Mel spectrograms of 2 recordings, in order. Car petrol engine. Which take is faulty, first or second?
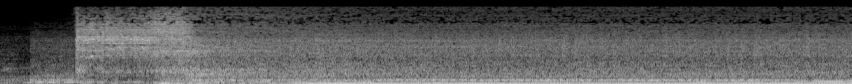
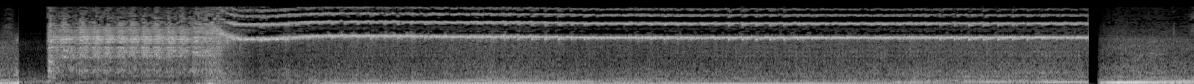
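second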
